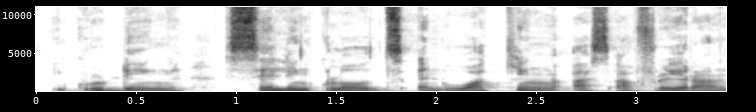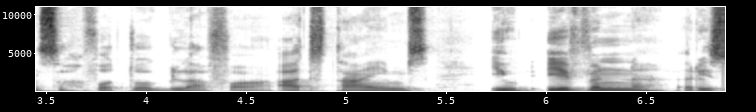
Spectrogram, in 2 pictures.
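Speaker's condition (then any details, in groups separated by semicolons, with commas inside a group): No condition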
